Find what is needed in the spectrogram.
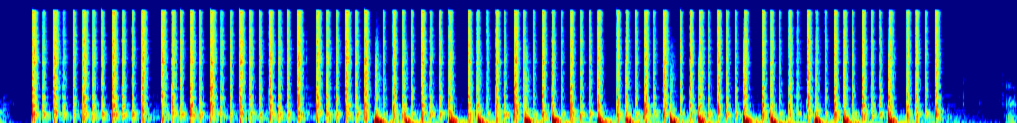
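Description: Drum kit played in a timba groove: a two-handed cascara pattern of rapid sticking, the left hand filling the spaces between the cascara strokes. About seven and a half seconds in, the kick drum joins with a bombo/tumbao pattern. The playing stops about a second before the end and rings out.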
